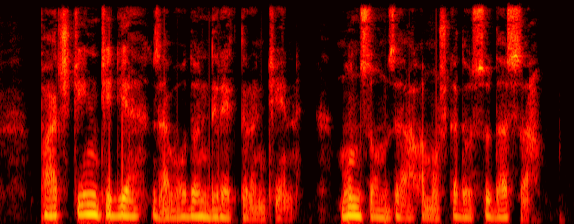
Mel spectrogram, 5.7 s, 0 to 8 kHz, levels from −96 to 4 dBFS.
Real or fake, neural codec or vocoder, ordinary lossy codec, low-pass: real; none; Opus, 64 kbps; 7.2 kHz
